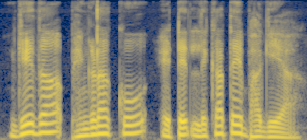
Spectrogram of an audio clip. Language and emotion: Santali, neutral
